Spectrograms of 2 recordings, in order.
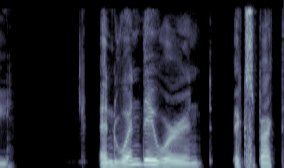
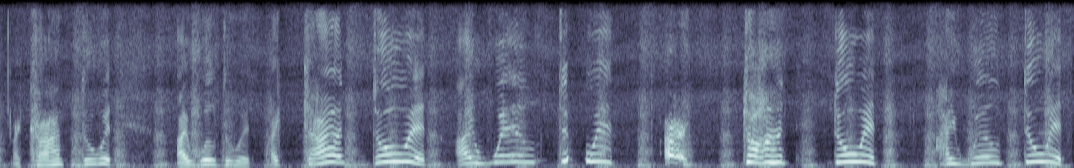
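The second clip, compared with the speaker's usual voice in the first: building, much higher and louder; puffing; 12 semitones higher, 8 dB louder than usual. A narrator's reading. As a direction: chug it out, straining harder. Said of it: "they puffed together".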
